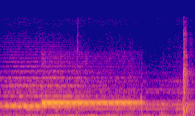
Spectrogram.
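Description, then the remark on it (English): A steady electronic ringback tone from a call placed on an iPhone to a mobile number holds for about two seconds at a single mid pitch, then cuts off, followed by a brief click at the end. No one speaks. “And now we are calling Johnny here.”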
